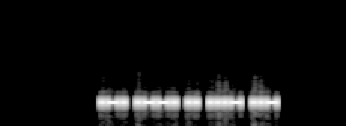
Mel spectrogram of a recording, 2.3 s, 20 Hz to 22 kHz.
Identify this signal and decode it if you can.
Morse code, heard as a keyed tone, about 50 wpm, 690 Hz. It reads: RPIVU
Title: Code Groups - 5 Letters - 50wpm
